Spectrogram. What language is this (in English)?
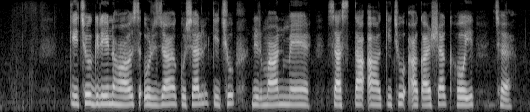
Maithili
